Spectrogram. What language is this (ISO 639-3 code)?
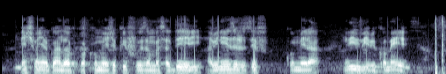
kin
